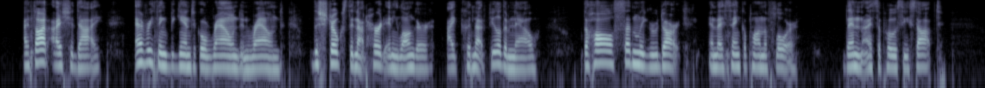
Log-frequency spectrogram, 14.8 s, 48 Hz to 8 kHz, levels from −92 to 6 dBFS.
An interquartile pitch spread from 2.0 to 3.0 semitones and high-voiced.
No: narrow, 2.6 semitones; medium, 160 Hz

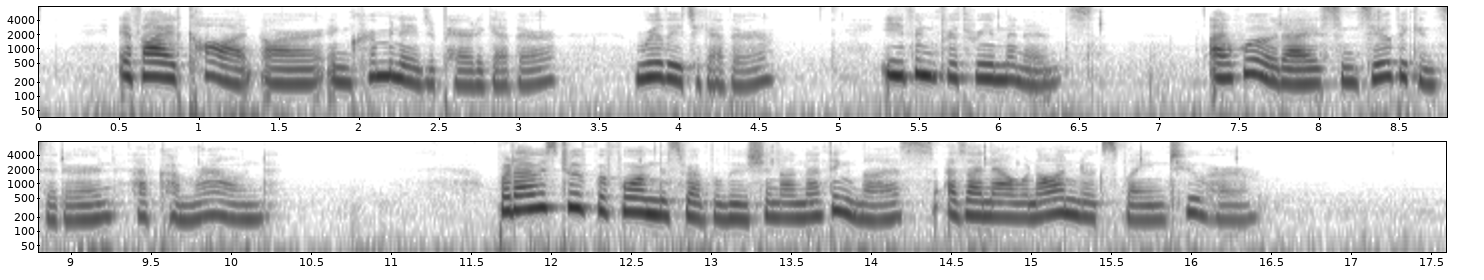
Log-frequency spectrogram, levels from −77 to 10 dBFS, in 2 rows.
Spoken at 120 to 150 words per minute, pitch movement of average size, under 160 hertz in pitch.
No: average, 145 wpm; average, 4.9 semitones; high, 205 Hz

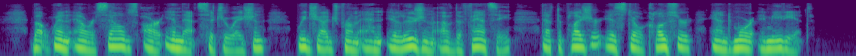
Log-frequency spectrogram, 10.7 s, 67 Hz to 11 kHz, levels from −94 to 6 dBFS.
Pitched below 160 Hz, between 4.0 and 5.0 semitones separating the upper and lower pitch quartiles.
No: low, 135 Hz; average, 3.4 semitones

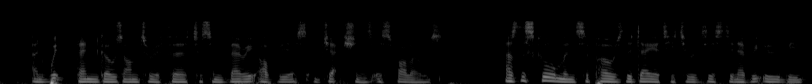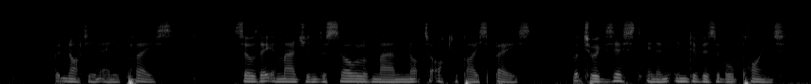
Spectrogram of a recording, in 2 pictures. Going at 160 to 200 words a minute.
Yes: average, 180 wpm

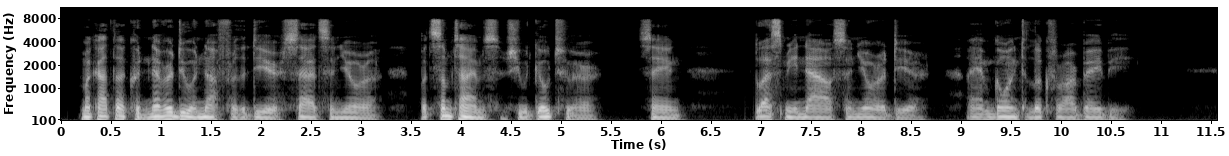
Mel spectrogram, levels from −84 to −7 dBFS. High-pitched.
No: very low, 85 Hz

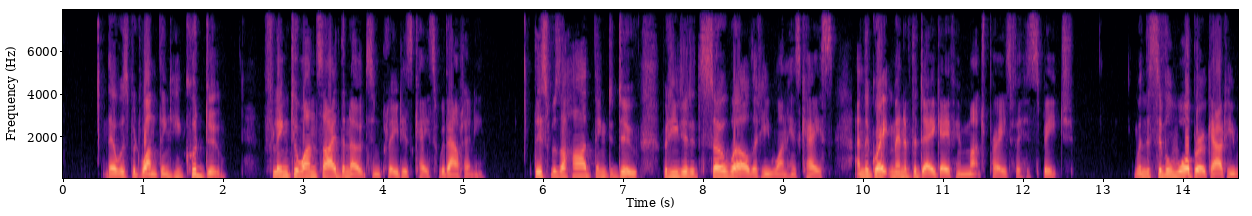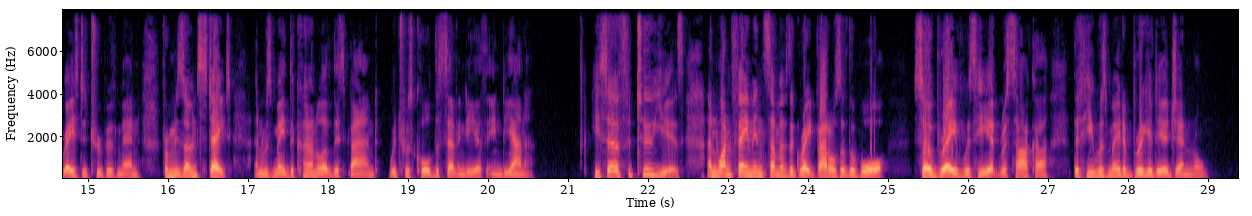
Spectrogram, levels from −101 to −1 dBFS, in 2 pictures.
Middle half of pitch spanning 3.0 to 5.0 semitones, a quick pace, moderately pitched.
No: wide, 5.5 semitones; fast, 255 wpm; medium, 150 Hz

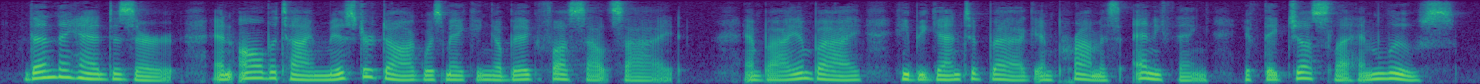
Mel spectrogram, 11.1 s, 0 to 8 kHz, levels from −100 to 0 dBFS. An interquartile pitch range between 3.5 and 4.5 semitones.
Yes: average, 4.1 semitones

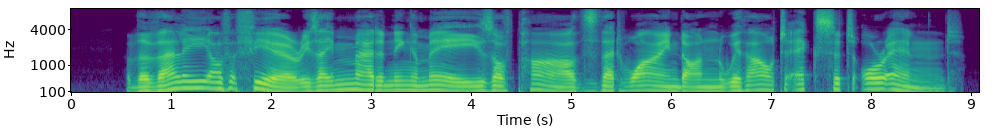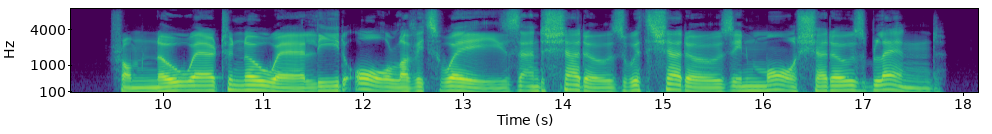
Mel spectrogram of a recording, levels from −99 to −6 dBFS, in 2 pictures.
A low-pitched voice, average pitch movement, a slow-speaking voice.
Yes: low, 115 Hz; average, 3.9 semitones; slow, 110 wpm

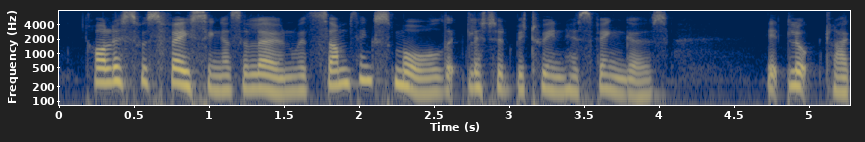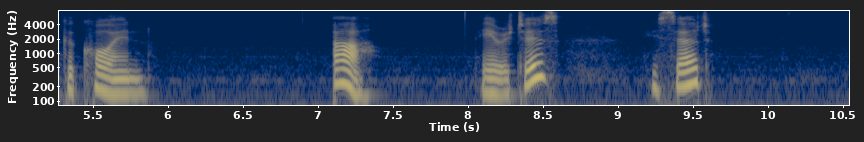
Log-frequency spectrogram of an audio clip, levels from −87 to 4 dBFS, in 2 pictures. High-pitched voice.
No: medium, 175 Hz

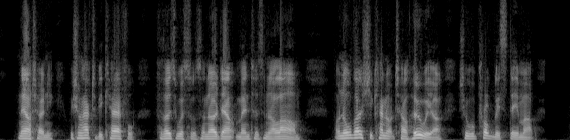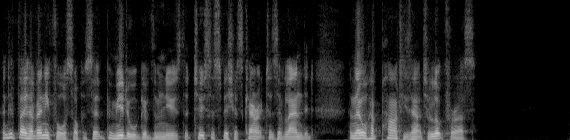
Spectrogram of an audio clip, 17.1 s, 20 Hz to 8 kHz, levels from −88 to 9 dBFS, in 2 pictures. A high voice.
No: low, 125 Hz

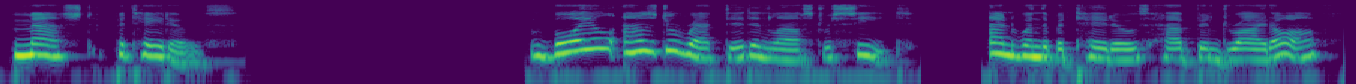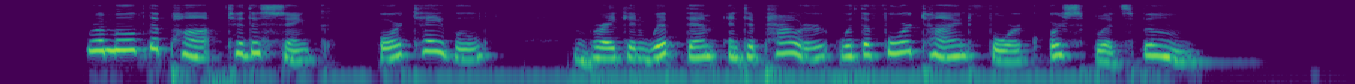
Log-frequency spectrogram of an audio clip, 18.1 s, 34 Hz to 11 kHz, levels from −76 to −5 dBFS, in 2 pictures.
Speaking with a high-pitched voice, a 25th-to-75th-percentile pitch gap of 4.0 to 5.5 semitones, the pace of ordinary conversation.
No: high, 235 Hz; average, 5.2 semitones; slow, 130 wpm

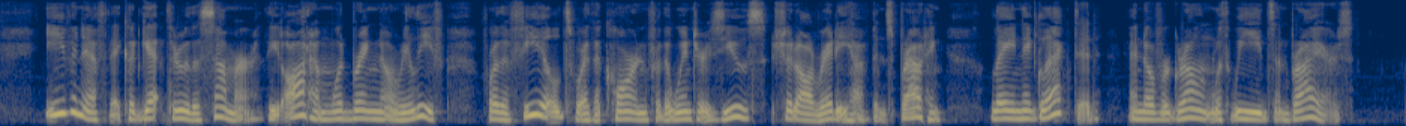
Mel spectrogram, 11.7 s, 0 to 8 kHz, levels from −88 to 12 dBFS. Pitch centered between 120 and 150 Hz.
No: medium, 180 Hz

